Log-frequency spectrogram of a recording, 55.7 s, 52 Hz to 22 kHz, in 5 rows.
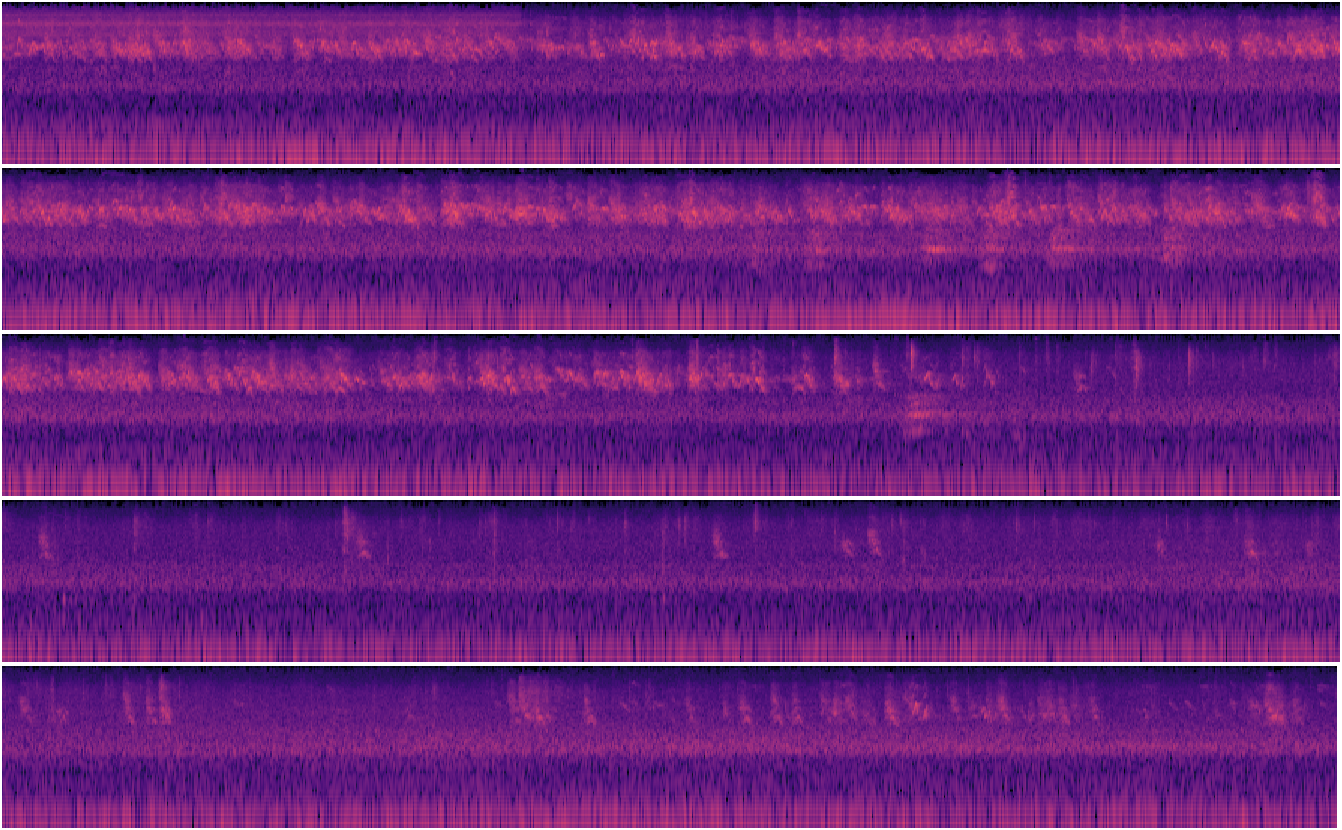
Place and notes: Palacio de Cristal / Invernadero Arganzuela, outside
Recorded at the entrance of this huge greenhouse / botanic garden. A scene involving a big tree, a bunch of interactive birds, some automatic mechanisms from the building, a naughty dog, a static phonographist and the city...
Madrid, Spain, 21 November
